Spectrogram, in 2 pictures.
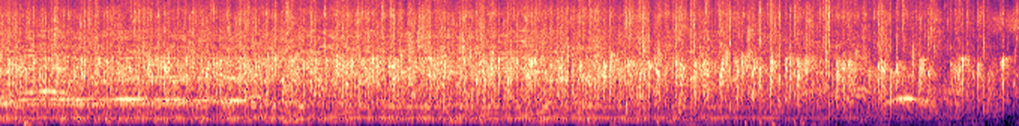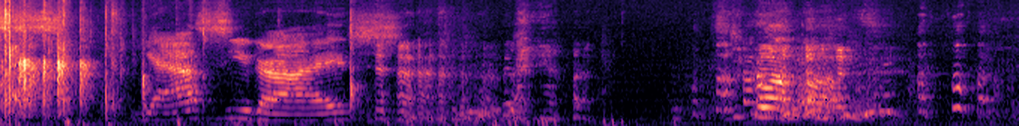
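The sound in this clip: An audience claps and cheers loudly for a comedian introduced at a comedy show. The applause lasts about seven seconds, then fades as a voice starts talking and scattered laughter follows.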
